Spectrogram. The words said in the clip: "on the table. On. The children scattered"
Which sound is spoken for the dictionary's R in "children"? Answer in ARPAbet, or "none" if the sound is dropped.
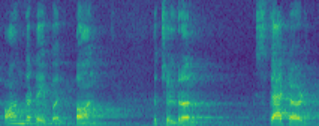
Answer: R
